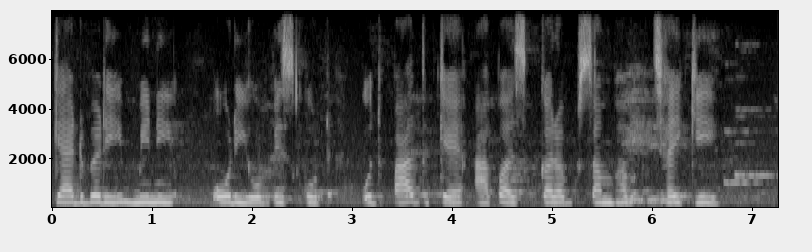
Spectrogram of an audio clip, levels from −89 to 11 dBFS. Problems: background conversations at intervals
